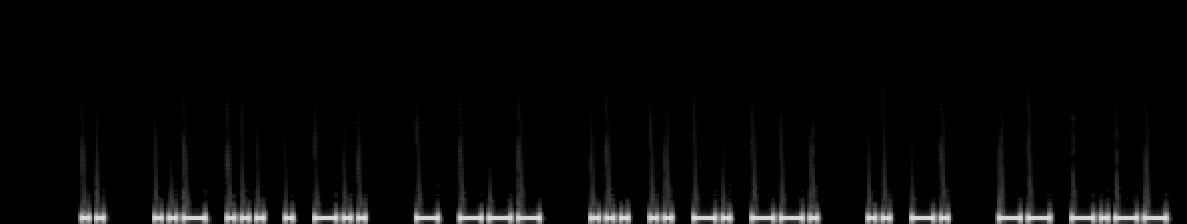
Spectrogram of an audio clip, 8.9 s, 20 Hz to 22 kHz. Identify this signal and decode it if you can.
Morse code, heard as a keyed tone, about 22 wpm, 700 Hz. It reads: I USED TO SING IN MY
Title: Sentences from Top 1000 Words - Review Part 2 - 22wpm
